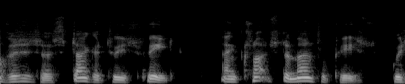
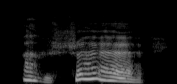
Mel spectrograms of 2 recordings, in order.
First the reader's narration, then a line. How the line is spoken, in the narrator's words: he cried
